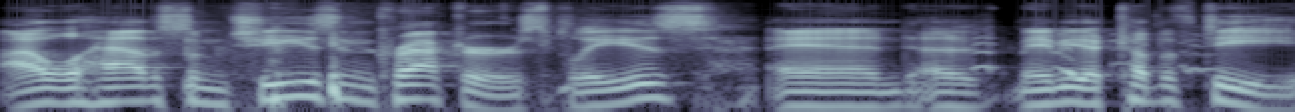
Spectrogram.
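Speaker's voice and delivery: British speaker's slow put-on American accent. Asked to play an English person doing an American accent: English person's American accent. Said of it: "Can you do an impression of an English person doing an American accent?".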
